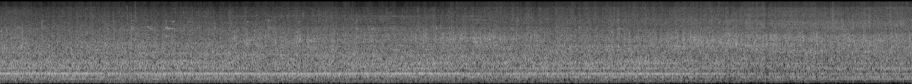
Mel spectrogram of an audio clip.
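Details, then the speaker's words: John Deere 9400, back running after loading auger gearbox repair: fast steady metallic clinking over constant whine; a broken little bar on the 516 drill rattling. "that clinking nois you hear that is one of them little bars on that drill it's got a tendency the braak"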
